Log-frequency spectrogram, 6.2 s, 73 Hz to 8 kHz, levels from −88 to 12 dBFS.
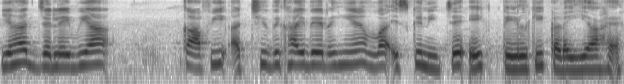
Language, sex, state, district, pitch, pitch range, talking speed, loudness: Hindi, female, Jharkhand, Jamtara, 205 Hz, 180-220 Hz, 155 wpm, -15 LUFS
